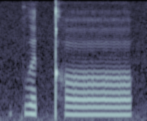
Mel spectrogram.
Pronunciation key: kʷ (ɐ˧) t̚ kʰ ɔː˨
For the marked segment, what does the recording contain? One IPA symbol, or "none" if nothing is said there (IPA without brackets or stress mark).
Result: ɐ˧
